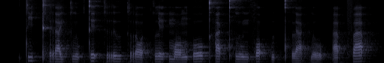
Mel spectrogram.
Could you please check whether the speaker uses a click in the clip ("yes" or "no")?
no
